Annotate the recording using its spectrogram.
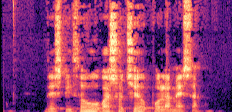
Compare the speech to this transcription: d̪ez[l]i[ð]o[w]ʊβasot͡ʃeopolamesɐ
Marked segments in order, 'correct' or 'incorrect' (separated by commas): correct, incorrect, correct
